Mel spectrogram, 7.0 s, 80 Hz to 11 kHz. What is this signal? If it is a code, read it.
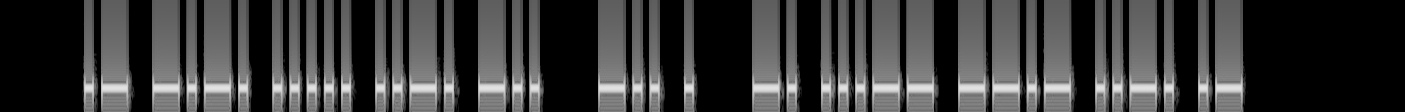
Morse code, heard as a keyed tone, about 28 wpm, 700 Hz. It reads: AC5FD DE N3QFA
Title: USA Callsign DE Callsign - 5 Characters - 28wpm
